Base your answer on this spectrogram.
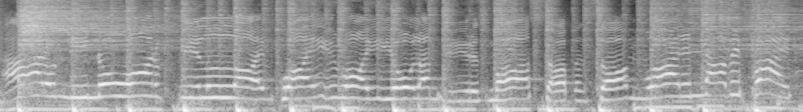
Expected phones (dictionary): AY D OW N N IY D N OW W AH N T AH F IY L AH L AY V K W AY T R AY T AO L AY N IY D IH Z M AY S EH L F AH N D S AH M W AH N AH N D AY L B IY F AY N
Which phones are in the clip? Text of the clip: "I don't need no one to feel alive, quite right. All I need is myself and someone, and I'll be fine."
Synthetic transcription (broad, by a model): AY D OW N N IY D N OW W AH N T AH F IY L AH L AY V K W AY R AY AO L AY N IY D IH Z M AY S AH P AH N S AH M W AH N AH N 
